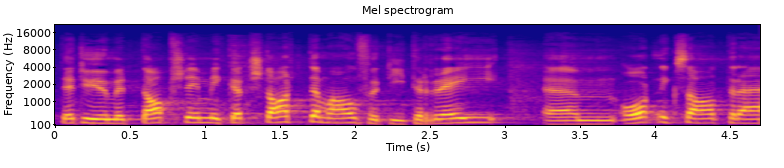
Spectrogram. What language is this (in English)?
Swiss German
